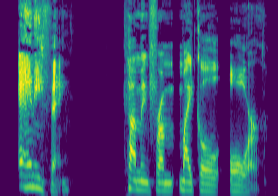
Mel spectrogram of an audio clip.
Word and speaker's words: Oher: In fact, we forgot about Michael Oher. Is that how you say his name? – Or? – I like Oher. I'm just saying. – Okay. You asked me how to say it, and I told you.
